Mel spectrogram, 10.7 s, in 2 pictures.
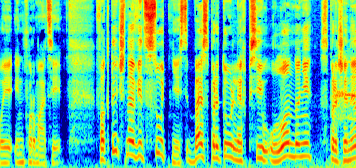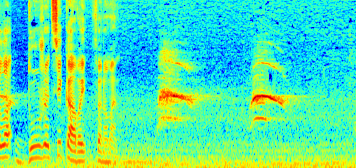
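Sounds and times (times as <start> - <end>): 
speech: 0.0 - 7.8
London fox calling at night: 5.0 - 5.8, 7.7 - 9.9.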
